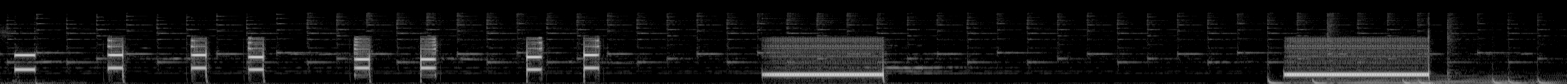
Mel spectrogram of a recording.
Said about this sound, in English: Some dialing music, please.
